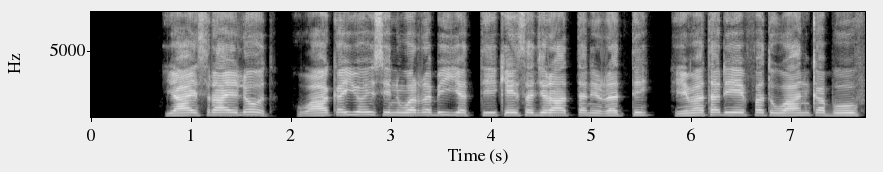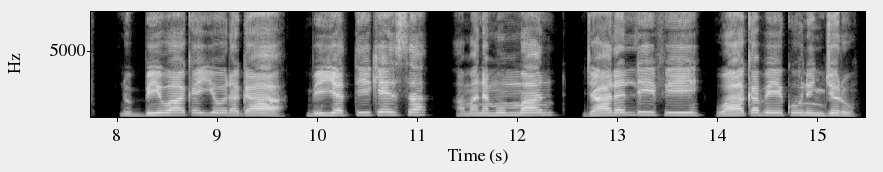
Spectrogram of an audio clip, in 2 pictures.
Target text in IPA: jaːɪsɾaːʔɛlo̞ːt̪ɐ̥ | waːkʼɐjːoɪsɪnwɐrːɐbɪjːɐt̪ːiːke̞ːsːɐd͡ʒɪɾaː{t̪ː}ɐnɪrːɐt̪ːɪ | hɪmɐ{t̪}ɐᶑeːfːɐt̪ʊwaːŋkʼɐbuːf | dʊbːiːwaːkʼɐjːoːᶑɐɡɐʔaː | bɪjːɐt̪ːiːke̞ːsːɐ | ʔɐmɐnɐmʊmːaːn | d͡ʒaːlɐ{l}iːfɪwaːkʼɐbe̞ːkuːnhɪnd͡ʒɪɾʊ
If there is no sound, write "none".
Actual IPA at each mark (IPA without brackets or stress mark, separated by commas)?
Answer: t̪ː, t̪, lː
